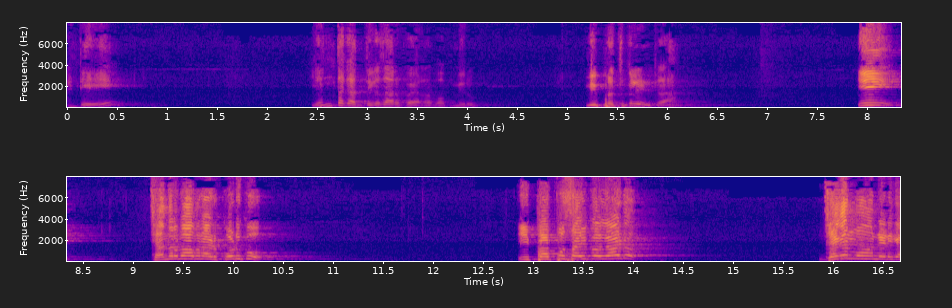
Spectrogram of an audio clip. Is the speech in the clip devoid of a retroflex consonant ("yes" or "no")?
no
